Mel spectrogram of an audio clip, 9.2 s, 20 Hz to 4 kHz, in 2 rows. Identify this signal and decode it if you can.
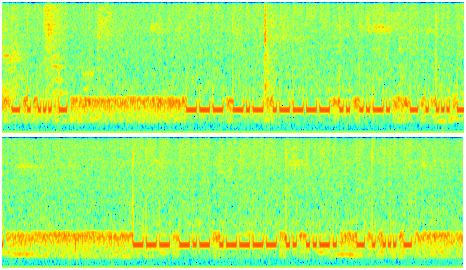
Morse code, heard as a keyed tone, about 36 wpm, 440 Hz. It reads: TEST OK1IF TEST OK1IF TEST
